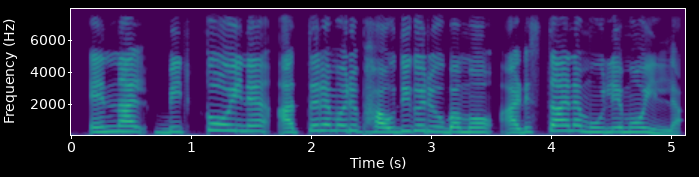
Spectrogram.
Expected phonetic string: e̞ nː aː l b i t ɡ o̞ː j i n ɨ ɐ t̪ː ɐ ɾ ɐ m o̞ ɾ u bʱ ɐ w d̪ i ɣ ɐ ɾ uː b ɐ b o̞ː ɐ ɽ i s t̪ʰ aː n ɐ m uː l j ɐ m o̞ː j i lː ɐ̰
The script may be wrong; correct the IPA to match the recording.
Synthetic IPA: e̞ nː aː l b i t k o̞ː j i n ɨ ɐ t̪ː ɐ ɾ ɐ m o̞ ɾ u bʱ ɐ w d̪ i ɣ ɐ ɾ uː b ɐ m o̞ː ɐ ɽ i s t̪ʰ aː n ɐ m uː l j ɐ m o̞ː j i lː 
